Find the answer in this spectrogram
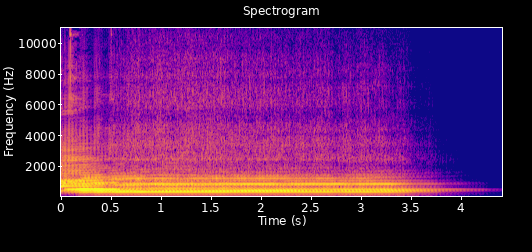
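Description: Rakhimgulov-made kubyz (Bashkir jaw harp) holding its final note: a steady drone with one held overtone sounding clearly above it, with no further plucks, fading out near the end.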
